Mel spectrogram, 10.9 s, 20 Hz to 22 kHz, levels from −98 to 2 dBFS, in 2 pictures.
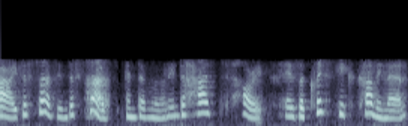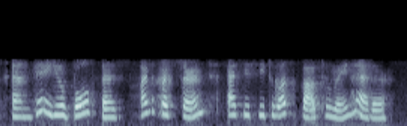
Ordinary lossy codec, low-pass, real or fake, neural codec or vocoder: AAC, 16 kbps; 3.6 kHz; fake; codec, 16 kHz in and 24 kHz out, 0.8 kbps, FocalCodec, streaming, 65536 codes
